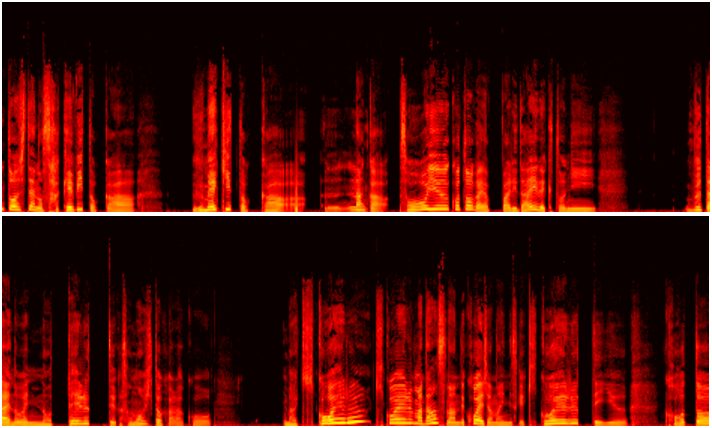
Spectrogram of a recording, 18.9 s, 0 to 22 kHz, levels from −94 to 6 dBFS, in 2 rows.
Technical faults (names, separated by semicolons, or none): loud pop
